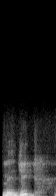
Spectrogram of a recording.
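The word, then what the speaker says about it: Ledaig: Y se escribe Ledaik para los que nos estén escuchando y se pronuncia o se pronuncian los pronuncian Legic.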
